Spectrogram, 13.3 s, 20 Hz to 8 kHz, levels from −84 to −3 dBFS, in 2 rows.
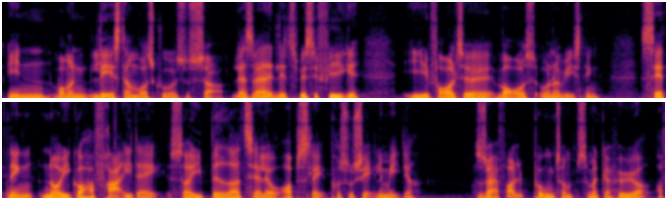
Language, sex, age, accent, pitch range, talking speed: Danish, male, 30-49, native, 115-145 Hz, 215 wpm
